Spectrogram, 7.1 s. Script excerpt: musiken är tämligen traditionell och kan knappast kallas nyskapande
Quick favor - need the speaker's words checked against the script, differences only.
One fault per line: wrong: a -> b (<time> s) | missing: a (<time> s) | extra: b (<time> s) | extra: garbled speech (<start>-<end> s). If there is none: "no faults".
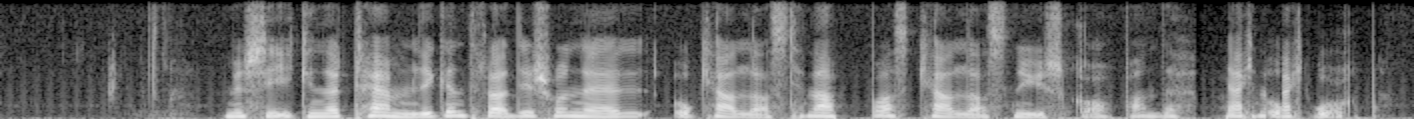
wrong: kan -> kallas (3.5 s)
extra: garbled speech (6.0-6.9 s)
